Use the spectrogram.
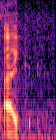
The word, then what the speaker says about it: Iker: It's supposed to sound like anchor, but it's Iker. It's like Anchor and Ichor had a kid.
